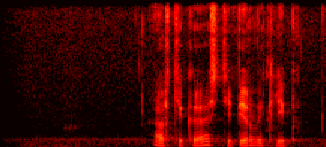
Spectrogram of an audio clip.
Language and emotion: Russian, neutral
